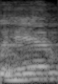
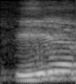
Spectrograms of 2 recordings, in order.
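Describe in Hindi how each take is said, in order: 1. इस शब्द की शुरुआत h ध्वनि से होती है। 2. इस शब्द की शुरुआत स्वर ध्वनि से होती है। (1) "मोस्टली इसको हेयर पढ़ेंगे" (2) "इसका रियल जो प्रोनाउंसिएशन है वो एयर है"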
